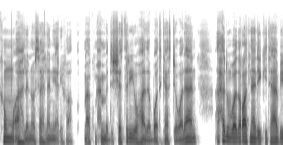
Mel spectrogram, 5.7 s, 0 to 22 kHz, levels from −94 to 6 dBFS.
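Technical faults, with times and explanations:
Nothing stood out on listening to this speech recording.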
